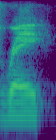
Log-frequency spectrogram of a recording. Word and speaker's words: Ra: if anyone's curious uh the guy's name is ray please stop calling him raw it's really annoying raw is the egyptological pronunciation right that says but we actually know his name was amun rei we know it so just call him ray uh but it is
